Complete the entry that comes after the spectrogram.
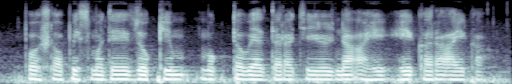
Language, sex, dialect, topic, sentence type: Marathi, male, Standard Marathi, banking, statement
